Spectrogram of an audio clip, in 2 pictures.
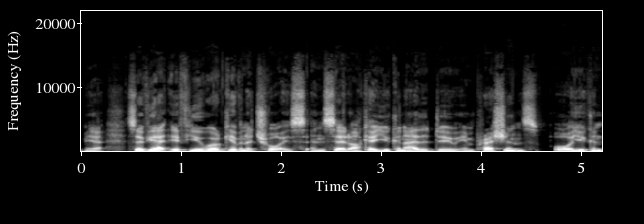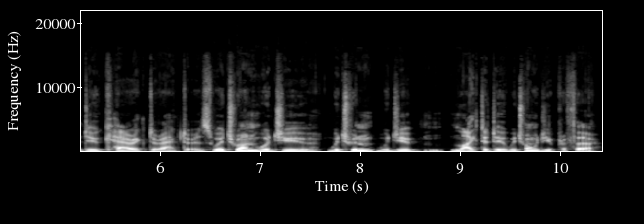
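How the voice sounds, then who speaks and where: Male interviewer: deep voice, casual conversational questions, dry close recording. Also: expressive, normal speed, no echo.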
